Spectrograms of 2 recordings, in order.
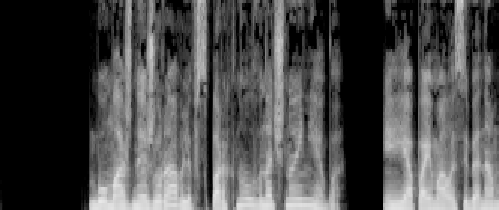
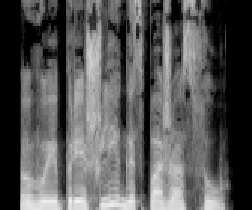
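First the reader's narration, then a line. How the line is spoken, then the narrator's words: Plain. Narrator (Russian): сказал он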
